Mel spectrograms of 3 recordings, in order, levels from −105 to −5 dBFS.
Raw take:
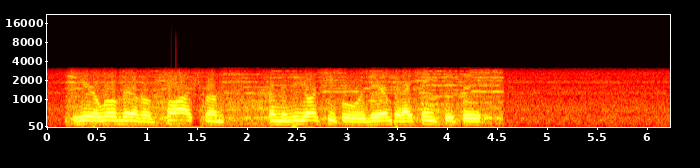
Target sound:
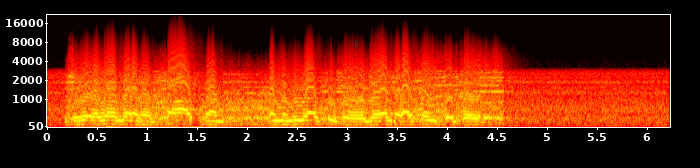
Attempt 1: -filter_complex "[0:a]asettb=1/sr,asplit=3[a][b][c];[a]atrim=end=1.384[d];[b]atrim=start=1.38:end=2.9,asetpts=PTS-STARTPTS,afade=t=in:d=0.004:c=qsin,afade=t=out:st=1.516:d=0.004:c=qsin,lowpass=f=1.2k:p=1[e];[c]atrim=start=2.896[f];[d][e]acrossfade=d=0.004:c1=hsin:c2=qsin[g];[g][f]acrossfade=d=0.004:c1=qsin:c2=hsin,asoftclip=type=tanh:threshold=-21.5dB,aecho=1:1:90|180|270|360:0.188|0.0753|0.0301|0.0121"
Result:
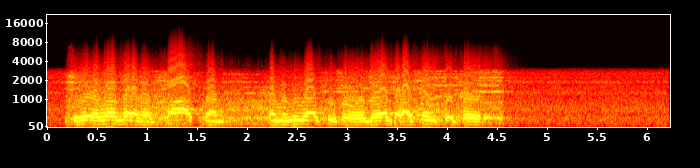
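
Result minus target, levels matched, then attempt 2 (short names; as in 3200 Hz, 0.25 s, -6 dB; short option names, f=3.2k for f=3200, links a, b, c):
soft clip: distortion -4 dB
-filter_complex "[0:a]asettb=1/sr,asplit=3[a][b][c];[a]atrim=end=1.384[d];[b]atrim=start=1.38:end=2.9,asetpts=PTS-STARTPTS,afade=t=in:d=0.004:c=qsin,afade=t=out:st=1.516:d=0.004:c=qsin,lowpass=f=1.2k:p=1[e];[c]atrim=start=2.896[f];[d][e]acrossfade=d=0.004:c1=hsin:c2=qsin[g];[g][f]acrossfade=d=0.004:c1=qsin:c2=hsin,asoftclip=type=tanh:threshold=-28.5dB,aecho=1:1:90|180|270|360:0.188|0.0753|0.0301|0.0121"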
